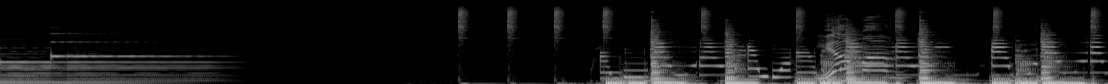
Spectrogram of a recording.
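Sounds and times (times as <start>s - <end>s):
reggae song with bass and guitar: 6.0s - 11.0s.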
